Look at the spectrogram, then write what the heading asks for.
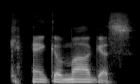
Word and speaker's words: Kancamagus: And here's how they say you should pronounce Kancamagus. Kancamagus, just like I said it the first time.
